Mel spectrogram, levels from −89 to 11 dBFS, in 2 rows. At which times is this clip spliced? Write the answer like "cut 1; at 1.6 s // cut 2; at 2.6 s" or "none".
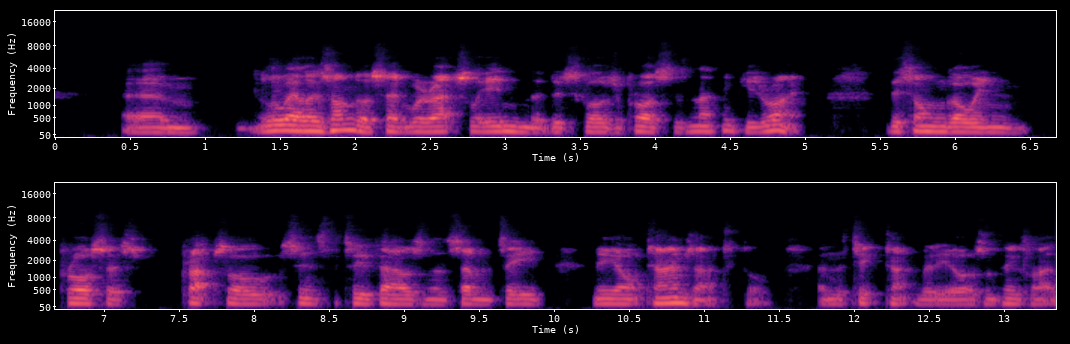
none

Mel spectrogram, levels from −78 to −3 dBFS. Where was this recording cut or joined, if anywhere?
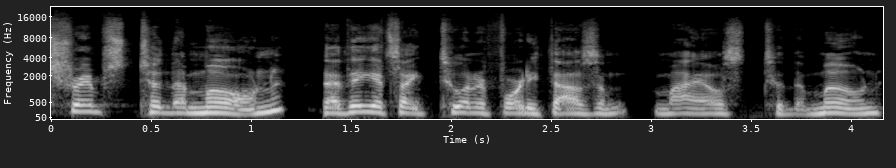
cut 1; at 1.3 s

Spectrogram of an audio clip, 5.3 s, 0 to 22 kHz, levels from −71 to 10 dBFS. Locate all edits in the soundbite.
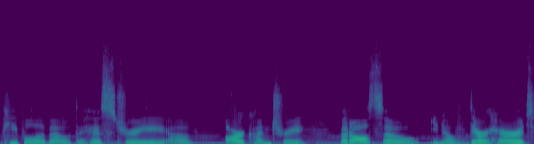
cut 1; at 4.2 s

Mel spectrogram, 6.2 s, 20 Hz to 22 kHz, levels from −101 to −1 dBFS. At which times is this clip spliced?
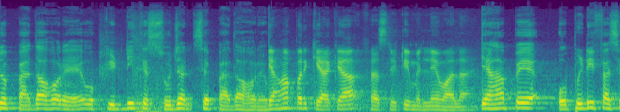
cut 1; at 2.5 s // cut 2; at 4.8 s

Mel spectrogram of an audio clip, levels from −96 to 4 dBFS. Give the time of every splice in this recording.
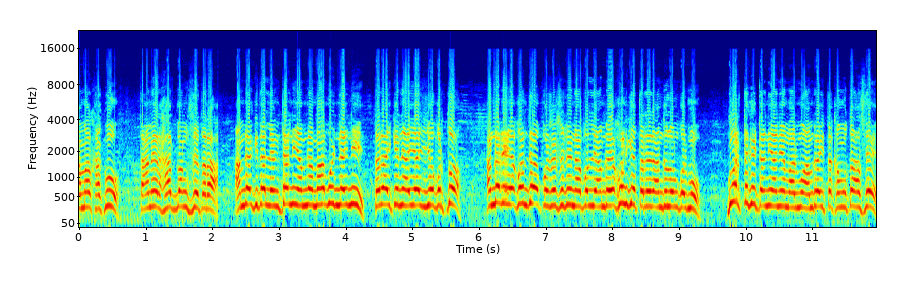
cut 1; at 2.2 s

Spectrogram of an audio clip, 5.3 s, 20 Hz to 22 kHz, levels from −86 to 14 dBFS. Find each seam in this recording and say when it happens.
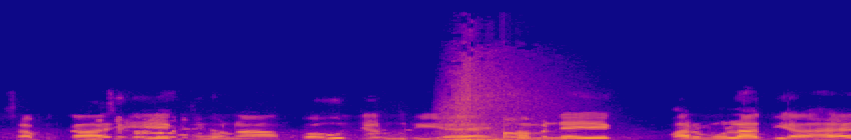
cut 1; at 3.2 s

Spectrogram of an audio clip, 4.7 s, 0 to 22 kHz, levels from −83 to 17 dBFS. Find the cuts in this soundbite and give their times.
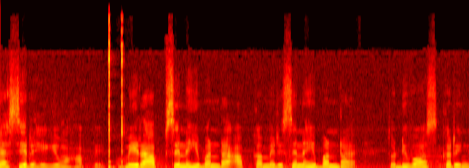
cut 1; at 1.2 s

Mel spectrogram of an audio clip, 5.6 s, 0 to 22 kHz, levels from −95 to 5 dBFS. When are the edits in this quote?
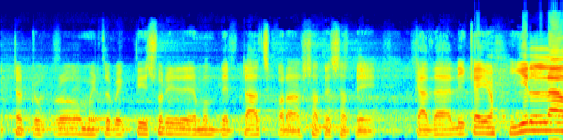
none

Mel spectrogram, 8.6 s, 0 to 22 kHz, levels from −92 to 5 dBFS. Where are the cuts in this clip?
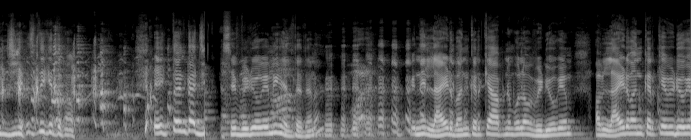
cut 1; at 2.6 s

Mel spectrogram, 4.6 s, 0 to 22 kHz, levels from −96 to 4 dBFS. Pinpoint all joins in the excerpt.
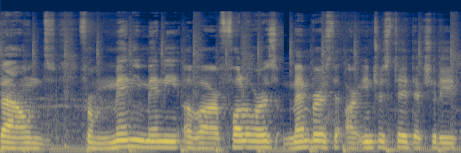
cut 1; at 0.8 s // cut 2; at 2.8 s

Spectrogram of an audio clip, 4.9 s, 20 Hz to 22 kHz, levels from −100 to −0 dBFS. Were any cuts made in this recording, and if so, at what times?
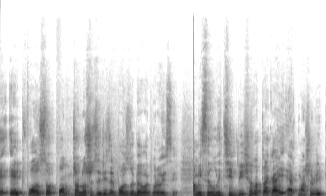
cut 1; at 2.9 s

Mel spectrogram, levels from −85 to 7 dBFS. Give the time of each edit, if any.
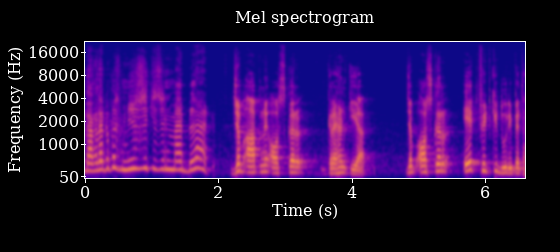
cut 1; at 2.0 s

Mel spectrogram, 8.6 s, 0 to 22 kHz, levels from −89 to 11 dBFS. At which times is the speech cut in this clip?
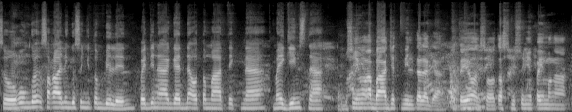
cut 1; at 4.9 s

